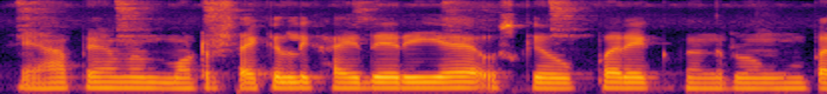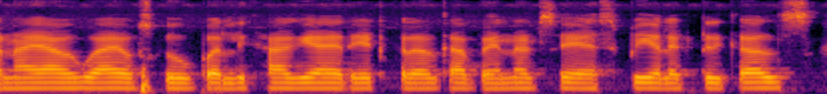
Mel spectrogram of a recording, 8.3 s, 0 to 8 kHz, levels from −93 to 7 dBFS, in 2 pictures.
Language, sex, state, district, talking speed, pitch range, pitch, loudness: Hindi, male, Jharkhand, Deoghar, 210 wpm, 130-135 Hz, 130 Hz, -17 LUFS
